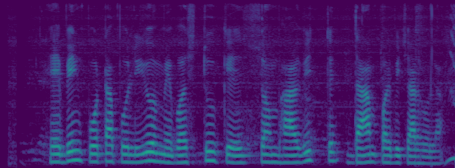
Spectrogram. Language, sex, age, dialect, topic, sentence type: Bhojpuri, male, 18-24, Southern / Standard, banking, statement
